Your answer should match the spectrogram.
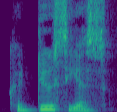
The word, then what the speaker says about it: Caduceus: Pronunciation, please. Caduceus? What? Caduceus.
